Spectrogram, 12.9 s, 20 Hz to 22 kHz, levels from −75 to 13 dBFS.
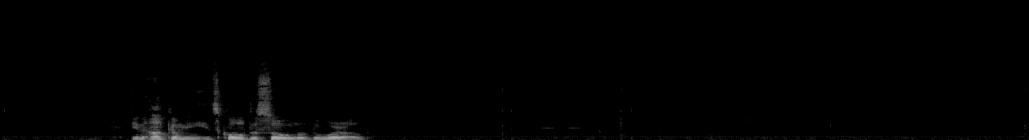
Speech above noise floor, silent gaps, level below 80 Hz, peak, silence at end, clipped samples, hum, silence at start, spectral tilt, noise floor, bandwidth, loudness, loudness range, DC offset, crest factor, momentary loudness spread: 44 dB; none; -76 dBFS; -12 dBFS; 8.3 s; under 0.1%; none; 1.65 s; -7 dB/octave; -70 dBFS; 11.5 kHz; -27 LUFS; 7 LU; under 0.1%; 20 dB; 13 LU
